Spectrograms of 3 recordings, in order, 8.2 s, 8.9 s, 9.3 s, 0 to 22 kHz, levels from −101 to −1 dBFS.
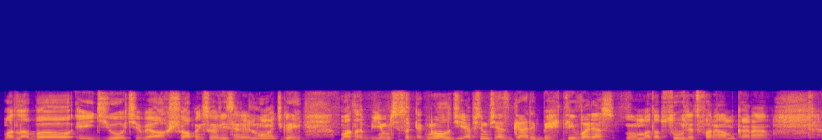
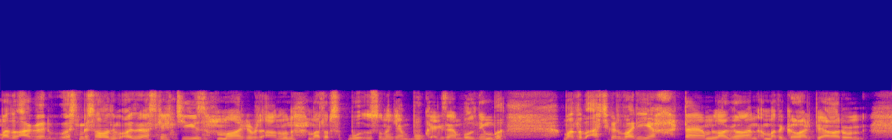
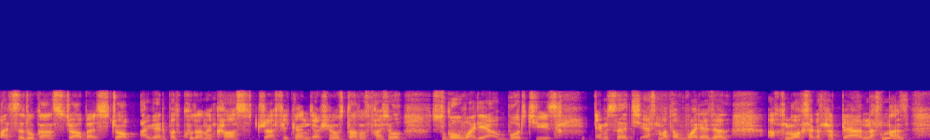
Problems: constant background noise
